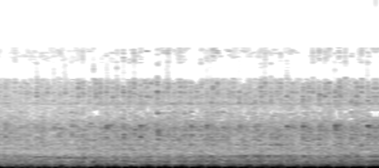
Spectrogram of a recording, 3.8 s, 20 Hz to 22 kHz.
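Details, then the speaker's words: 1976 Mercury Monarch 351W V8 (Holley 750, HEI, mild Comp 252H cam) idling: deep rumble with a loose, puffing rasp from a bad exhaust leak at a blown donut gasket on one side. "It's got a pretty bad exhaust leak on this side. That donut gasket down there is blown out, so here we go."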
